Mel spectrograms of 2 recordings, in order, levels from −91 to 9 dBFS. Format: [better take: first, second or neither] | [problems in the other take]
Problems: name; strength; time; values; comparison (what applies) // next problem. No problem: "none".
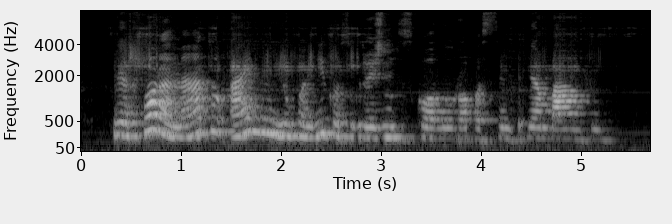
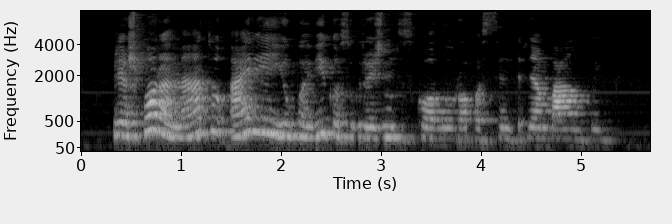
second | noise reduction (neural separator model SepFormer DNS4)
